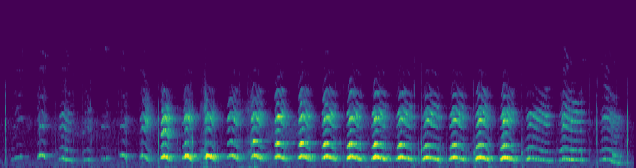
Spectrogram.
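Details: Five-week-old Havanese puppies giving a rapid series of high, whiny yelps, about three per second, each sliding downward and rich in overtones, kept up steadily for eight seconds.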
